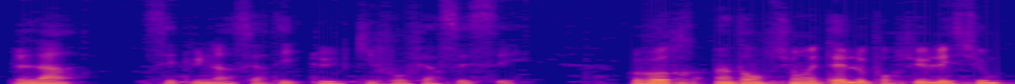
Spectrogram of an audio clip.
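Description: A man reading the part of a calm, resolute English gentleman, cool and measured. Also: medium pitch, lightly acted. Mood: firm. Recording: dull lo-fi recording.

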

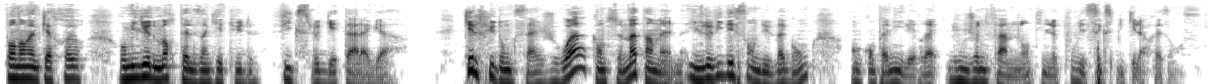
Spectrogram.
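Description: A man narrating a classic adventure novel aloud in an expressive, dramatic reading style. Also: lowish voice, moderate pace, creaky, breathy edge. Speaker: audiobook narrator. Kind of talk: storybook narration. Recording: dull lo-fi recording.

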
